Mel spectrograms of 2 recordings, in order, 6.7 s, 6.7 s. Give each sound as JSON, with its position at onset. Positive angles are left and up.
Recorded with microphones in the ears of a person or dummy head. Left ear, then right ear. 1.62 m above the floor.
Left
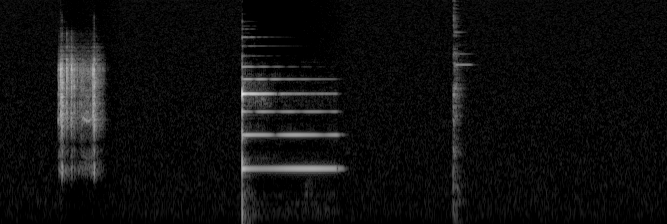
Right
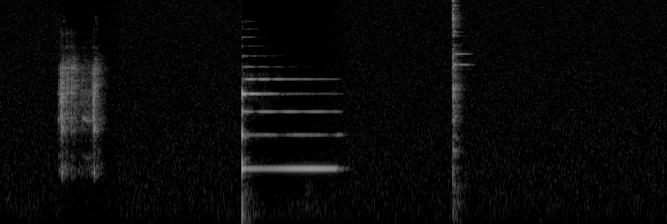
{"t": 0.6, "sound": "a camera shutter", "side_deg": 50, "distance_m": 0.8}
{"t": 2.4, "sound": "a piano", "side_deg": 40, "distance_m": 2.5}
{"t": 4.5, "sound": "cutlery clinking", "side_deg": -75, "distance_m": 3.5}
